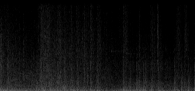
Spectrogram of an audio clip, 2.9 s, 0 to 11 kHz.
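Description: Dense, continuous gunfire from the 2009 video game Wolfenstein, a loud, unbroken clatter of rapid shots and booms with no gaps across the whole stretch.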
